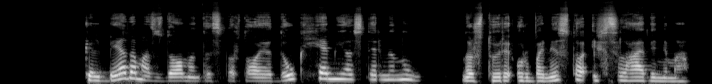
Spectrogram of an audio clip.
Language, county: Lithuanian, Klaipėda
